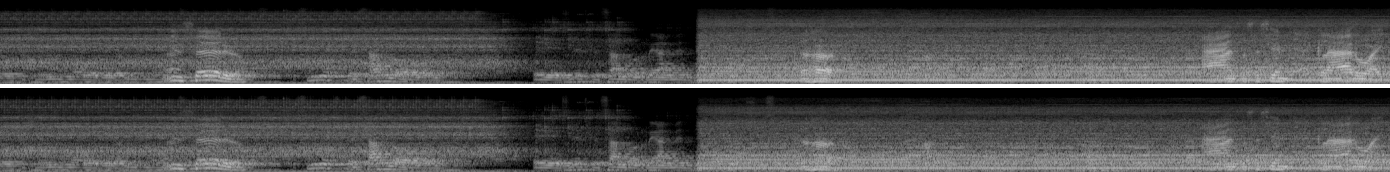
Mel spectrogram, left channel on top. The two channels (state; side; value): normal; both; correlation 0.84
